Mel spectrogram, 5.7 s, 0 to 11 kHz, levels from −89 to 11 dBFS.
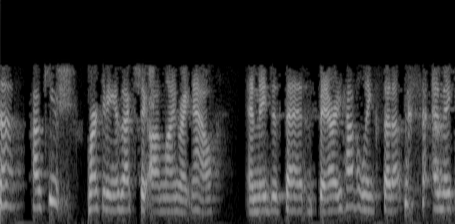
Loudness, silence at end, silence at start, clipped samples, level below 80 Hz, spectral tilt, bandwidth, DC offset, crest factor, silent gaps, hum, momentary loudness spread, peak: -26 LUFS; 0 s; 0 s; under 0.1%; -70 dBFS; -7.5 dB/octave; 4.3 kHz; under 0.1%; 20 dB; none; none; 6 LU; -8 dBFS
